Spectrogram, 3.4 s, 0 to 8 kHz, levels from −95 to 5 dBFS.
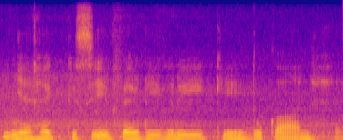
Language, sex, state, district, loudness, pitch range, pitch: Hindi, female, Haryana, Charkhi Dadri, -15 LUFS, 165-175 Hz, 170 Hz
